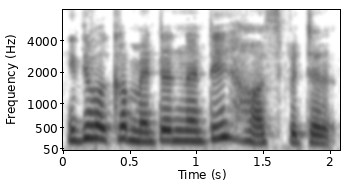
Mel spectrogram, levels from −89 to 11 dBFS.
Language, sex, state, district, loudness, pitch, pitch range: Telugu, female, Andhra Pradesh, Annamaya, -14 LUFS, 220 Hz, 185-255 Hz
